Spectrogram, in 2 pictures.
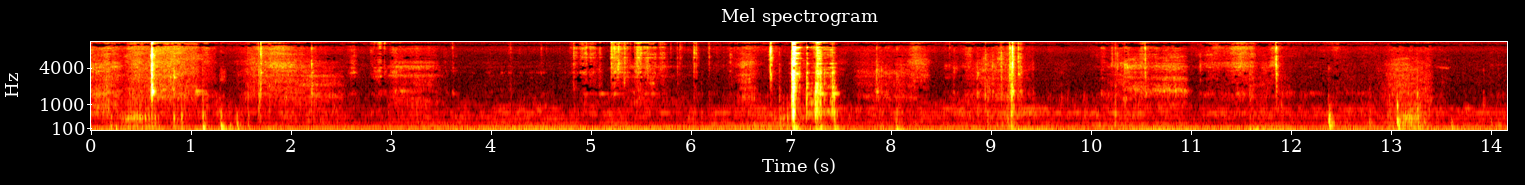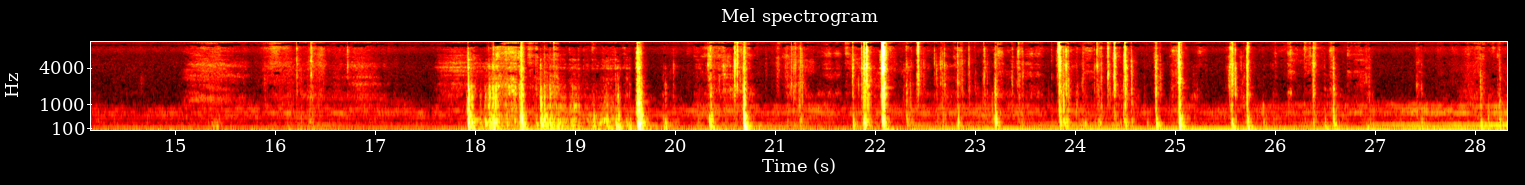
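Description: Metal clicks, knocks and rattles as a BMW E39 steering lock housing is handled and slid back over the steering column tube. There are a few scattered single clicks, then a busier run of clicks and clatter about two-thirds of the way through, over a steady low hum.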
